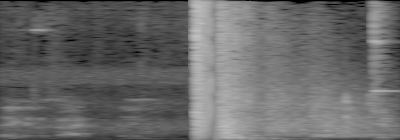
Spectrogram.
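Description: A single loud shot from a large stainless semi-automatic pistol about a second in, followed by a short echoing tail.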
